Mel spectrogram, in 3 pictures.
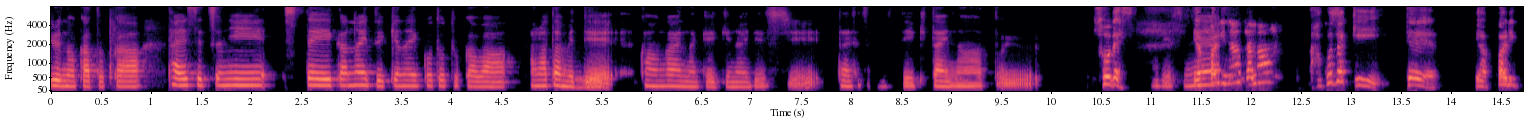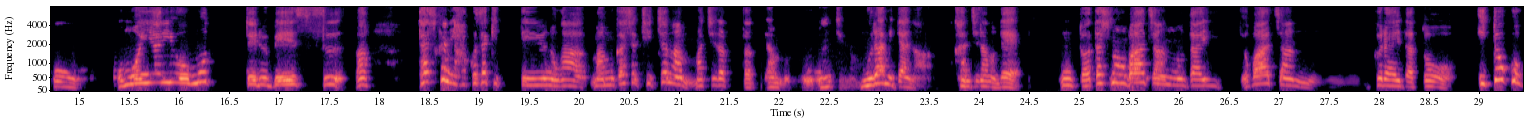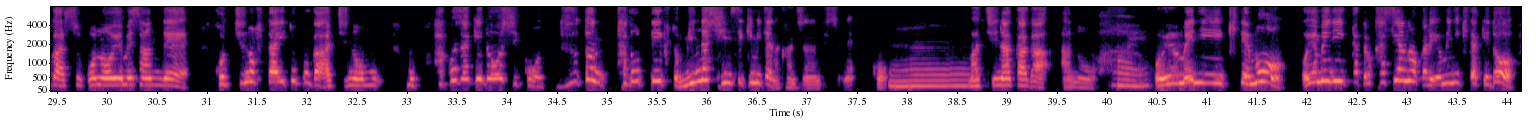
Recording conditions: video call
